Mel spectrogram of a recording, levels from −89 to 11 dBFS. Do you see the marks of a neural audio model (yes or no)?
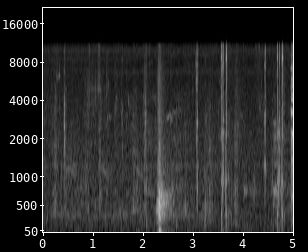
no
